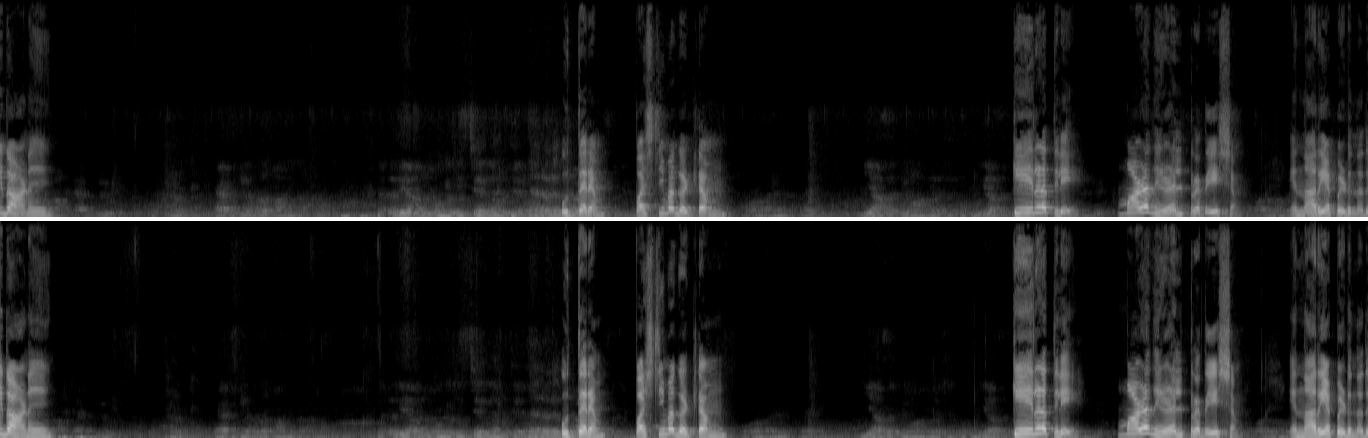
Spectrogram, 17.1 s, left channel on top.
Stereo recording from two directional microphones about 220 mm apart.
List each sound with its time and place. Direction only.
0.0 s a woman's voice: 35° right (ahead or behind)
7.0 s a woman's voice: 35° right (ahead or behind)
12.6 s a woman's voice: 35° right (ahead or behind)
